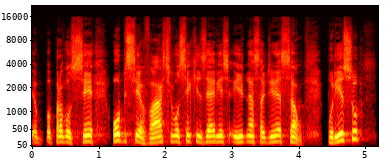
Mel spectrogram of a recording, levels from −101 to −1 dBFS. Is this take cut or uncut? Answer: uncut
